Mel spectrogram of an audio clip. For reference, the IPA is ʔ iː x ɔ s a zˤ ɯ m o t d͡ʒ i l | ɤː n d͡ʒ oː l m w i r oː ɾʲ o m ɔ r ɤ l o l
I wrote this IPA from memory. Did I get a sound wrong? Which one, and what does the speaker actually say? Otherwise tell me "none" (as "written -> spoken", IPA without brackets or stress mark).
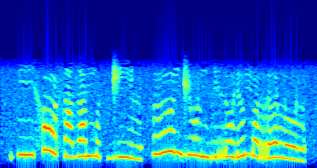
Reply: w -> b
